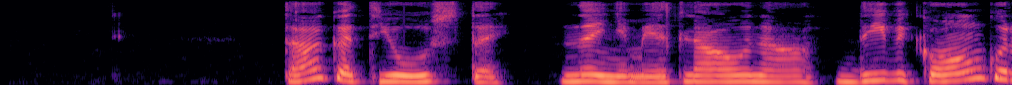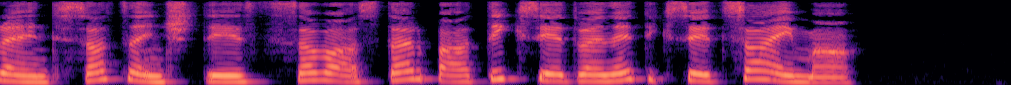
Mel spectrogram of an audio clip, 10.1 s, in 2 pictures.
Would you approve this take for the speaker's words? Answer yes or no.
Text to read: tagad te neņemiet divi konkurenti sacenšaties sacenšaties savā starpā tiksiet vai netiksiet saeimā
no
